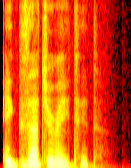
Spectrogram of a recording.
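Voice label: "exaggerated", British English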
